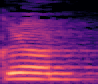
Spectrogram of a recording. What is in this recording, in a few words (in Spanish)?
"cron", Silabas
